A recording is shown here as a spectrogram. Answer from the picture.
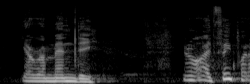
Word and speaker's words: Garamendi: Garabon. 5 minutes. I'm working on it. I'm having one of those mornings, I'm not sure I can pronounce my own name. Garamendi.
